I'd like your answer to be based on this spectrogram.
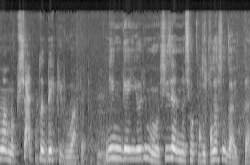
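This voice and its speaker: Her voice has a fairly high pitch, lively intonation and a dark, mellow tone, this woman speaking. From Miyazaki, Kyushu (rural mountain village). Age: 80s+. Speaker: traditional slash-and-burn farmer. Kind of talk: interview.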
